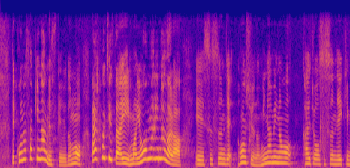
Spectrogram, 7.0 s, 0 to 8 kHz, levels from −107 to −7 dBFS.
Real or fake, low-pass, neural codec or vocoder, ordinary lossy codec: fake; 7.2 kHz; codec, 16 kHz, 16 kbps, FunCodec, trained on LibriTTS, 50 frames a second; none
